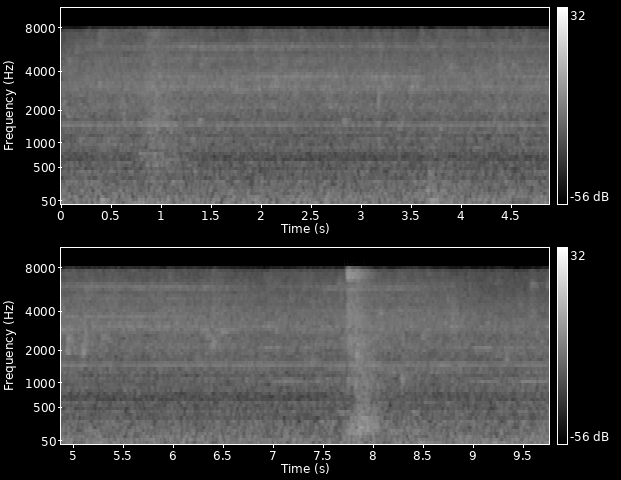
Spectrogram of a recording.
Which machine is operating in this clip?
pump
